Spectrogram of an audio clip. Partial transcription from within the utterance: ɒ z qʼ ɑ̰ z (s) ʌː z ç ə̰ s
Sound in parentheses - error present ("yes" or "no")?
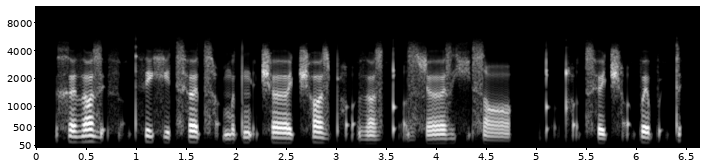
yes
